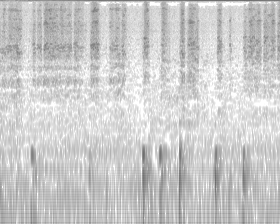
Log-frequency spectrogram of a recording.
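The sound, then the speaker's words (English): Writing by hand while laying out Pascal's triangle in a maths lesson: several short scratchy strokes, some in quick clusters, faint over a low steady hum. “Hopefully I have enough room to write this.”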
